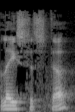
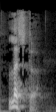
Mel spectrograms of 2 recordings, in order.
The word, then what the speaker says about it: Leicester: And Leicester is spelled L-E-I-C-E-S-T-E-R. – Yes. – So you might, if you didn't know how to pronounce it, you might say something like Leicester. Or something like that. Leicester. – Yes. – But it's Leicester. – Exactly. – Two syllables. Leicester.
